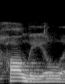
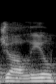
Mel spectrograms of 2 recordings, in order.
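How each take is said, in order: First: The name begins with an H sound. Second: The name begins with a J sound. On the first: "he pronounces it Halil as an H" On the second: "it's spelled Jalil"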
